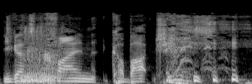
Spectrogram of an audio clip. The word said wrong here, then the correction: Cabot: Apparently, it's pronounced Cabot. – No, because it's Cabot.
